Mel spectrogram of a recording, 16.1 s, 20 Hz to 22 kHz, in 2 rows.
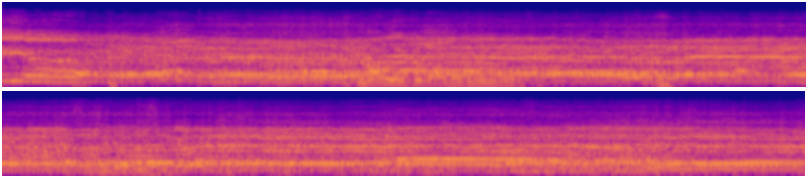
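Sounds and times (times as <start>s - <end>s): man chanting mournfully: 3.5s - 5.4s.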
